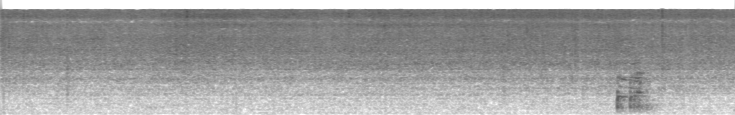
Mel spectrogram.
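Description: Cut taro root (arbi) pieces sizzling steadily in hot oil in a kadhai, just after being added to fry. A brief sharp sound breaks in about six seconds in.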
